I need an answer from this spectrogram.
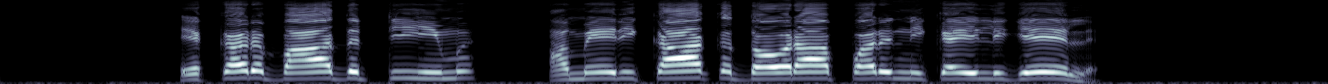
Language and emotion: Maithili, neutral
